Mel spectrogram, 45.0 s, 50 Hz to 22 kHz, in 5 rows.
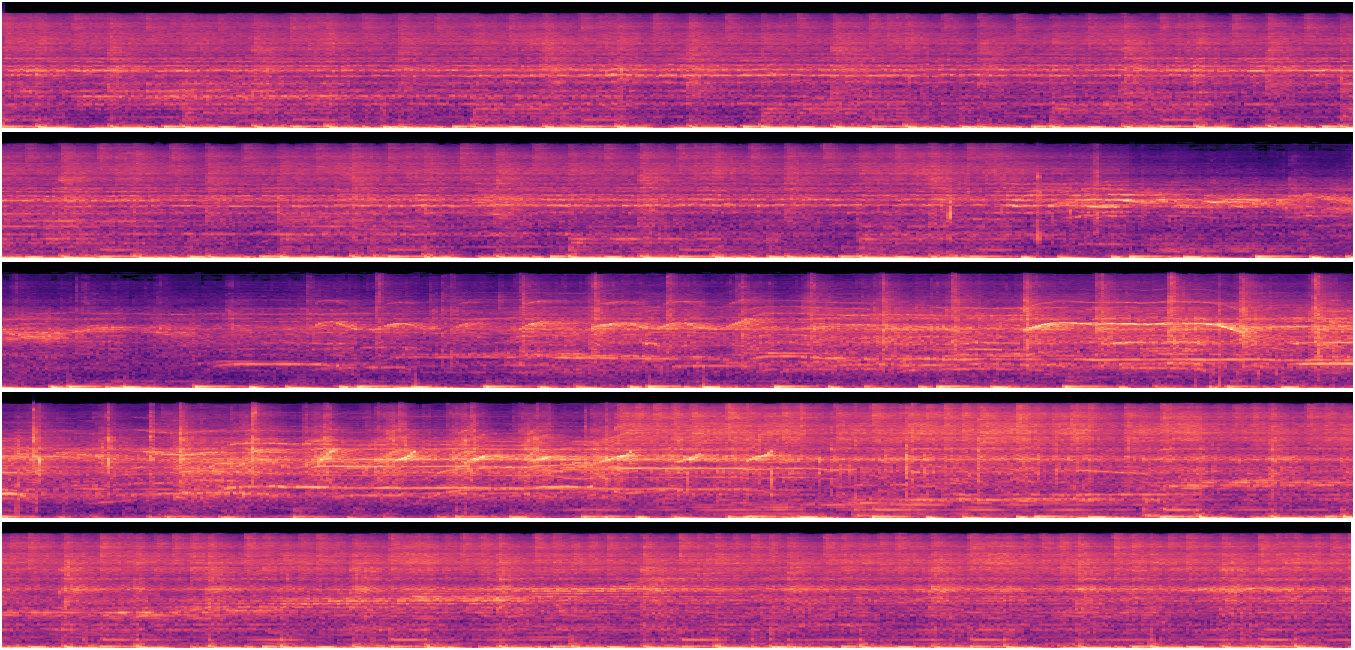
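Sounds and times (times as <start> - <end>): electronic dance music: 0.0 - 45.0.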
